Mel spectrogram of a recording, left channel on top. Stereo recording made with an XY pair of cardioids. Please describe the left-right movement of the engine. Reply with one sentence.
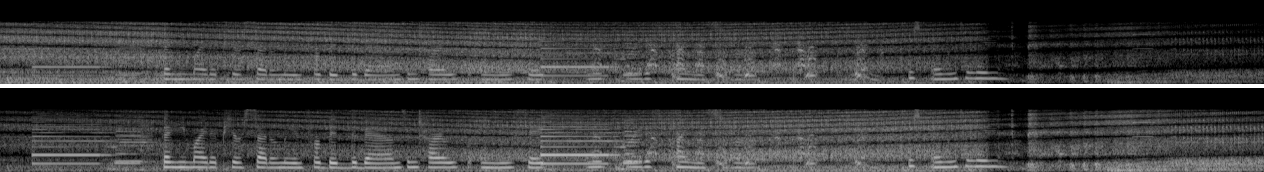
In this clip you hear the engine move from left to right.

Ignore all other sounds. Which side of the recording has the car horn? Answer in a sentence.
In this clip you hear the car horn on the right.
